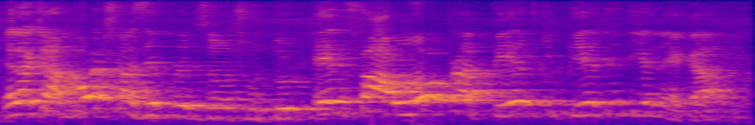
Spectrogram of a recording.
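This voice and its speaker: A man gives a religious study talk with a lively pitch that jumps around. He is heard from a distance in a very echoey large hall, with faint noise underneath. He keeps turning to the audience with questions. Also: racing. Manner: animated, asks the audience questions. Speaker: lecturer.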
